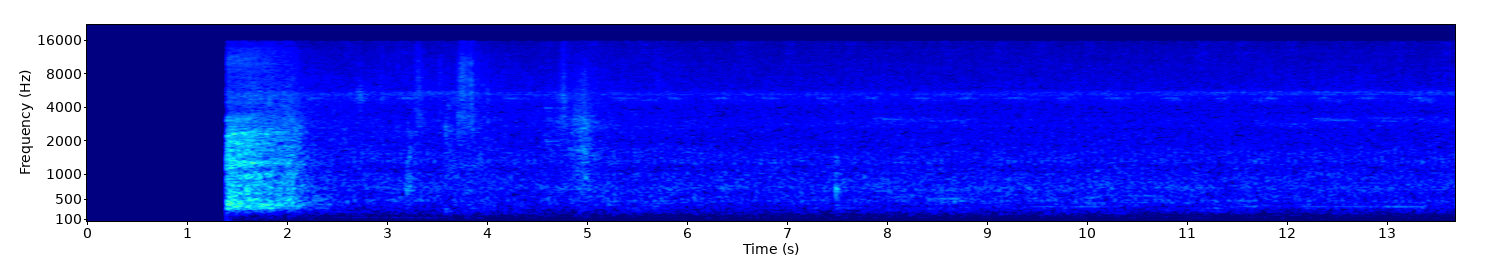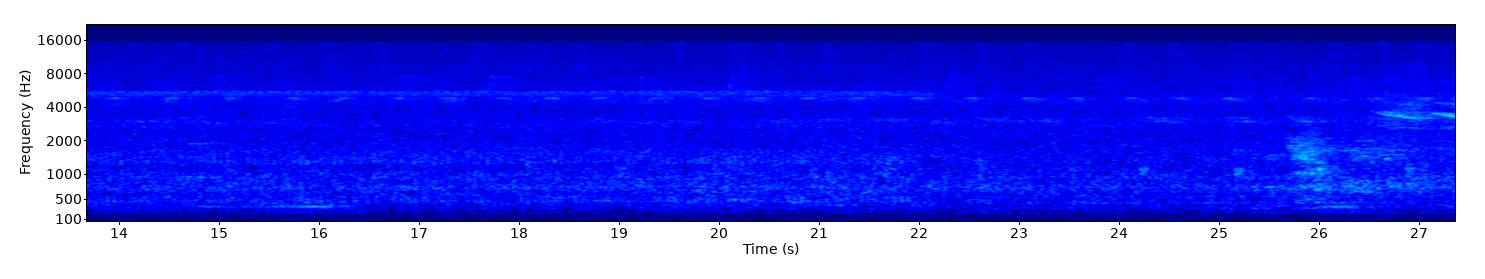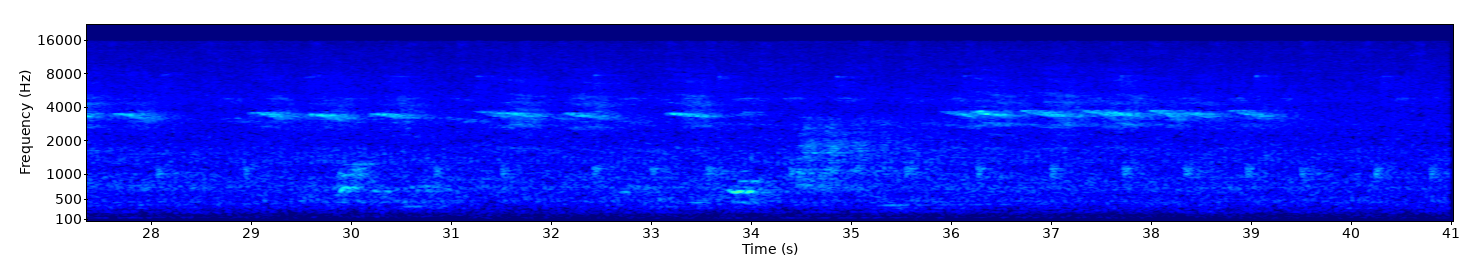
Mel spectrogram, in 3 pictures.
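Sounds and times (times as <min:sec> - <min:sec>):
faint steady hiss: 0:01.4 - 0:41.0.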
